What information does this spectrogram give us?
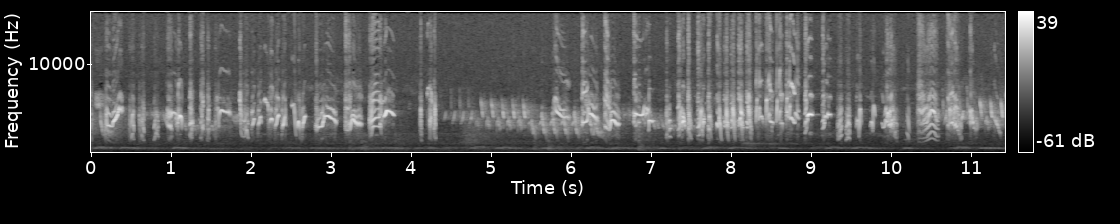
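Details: Eurasian siskin, a small black-and-yellow finch, singing a long fast twittering song of high chirps, trills and rising-falling whistles, with a brief softer wheezy stretch midway, over a faint low steady hum.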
